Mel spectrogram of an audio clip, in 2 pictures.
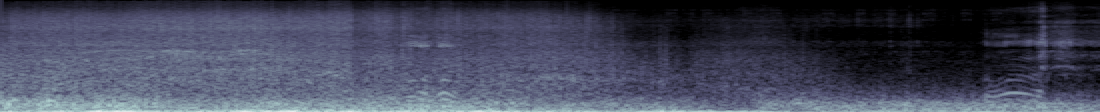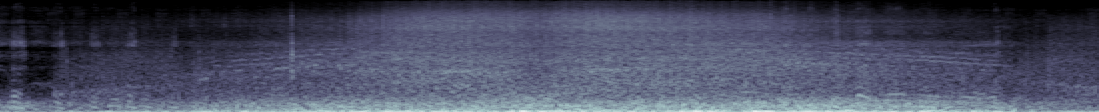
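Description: Airflow rushing over an action camera's microphone during a tandem paraglider flight, a loud rumble and hiss that eases for a couple of seconds mid-way and then builds again. A brief voice-like sound about five seconds in.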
